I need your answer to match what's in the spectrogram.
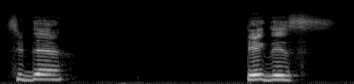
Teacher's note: Commands and requests with low rise.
